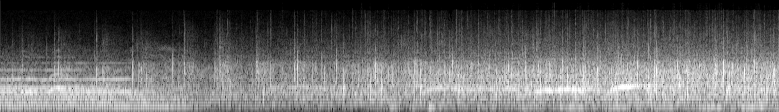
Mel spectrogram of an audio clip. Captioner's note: applause and cheering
